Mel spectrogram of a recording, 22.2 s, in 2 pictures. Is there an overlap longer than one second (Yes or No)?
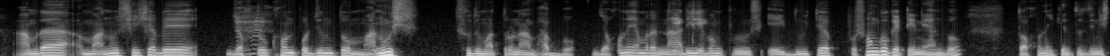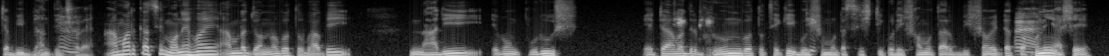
No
